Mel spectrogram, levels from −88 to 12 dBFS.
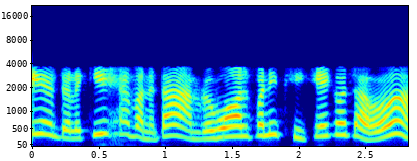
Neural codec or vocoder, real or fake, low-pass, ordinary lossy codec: codec, 16 kHz, 1 kbps, X-Codec, HuBERT features, trained on LibriSpeech; fake; 3.6 kHz; none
